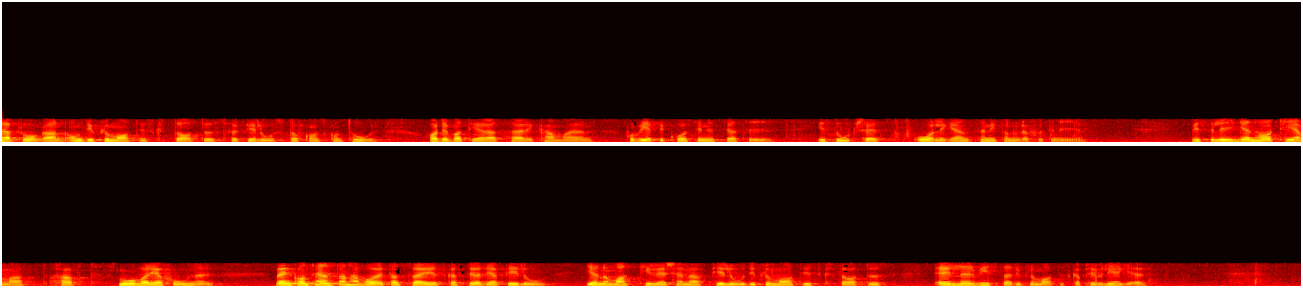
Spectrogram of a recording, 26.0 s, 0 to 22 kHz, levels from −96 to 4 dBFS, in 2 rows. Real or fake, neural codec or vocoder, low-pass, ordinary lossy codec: real; none; 3.6 kHz; AAC, 24 kbps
